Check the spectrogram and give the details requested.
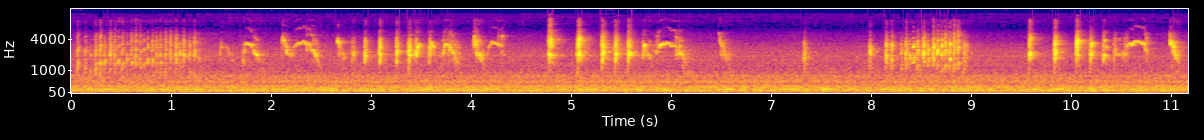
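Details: Song of a caged cinnamon Java sparrow, recorded 23 January 2021 while a silver Java sparrow eats: a long string of sharp clicks and bright ringing notes, loudest in the middle, then a further click series.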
